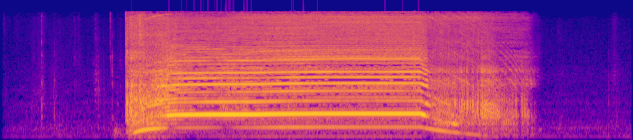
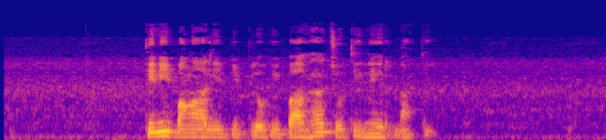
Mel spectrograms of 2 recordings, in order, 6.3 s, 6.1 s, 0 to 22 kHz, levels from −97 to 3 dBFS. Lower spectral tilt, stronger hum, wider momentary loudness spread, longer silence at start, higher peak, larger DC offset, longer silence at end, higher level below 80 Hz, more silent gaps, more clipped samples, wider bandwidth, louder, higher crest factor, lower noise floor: second, 0 dB/octave vs -6.5 dB/octave; neither; second, 14 LU vs 18 LU; second, 1.25 s vs 1.45 s; about the same, 0 dBFS vs 0 dBFS; neither; second, 1.05 s vs 1.75 s; second, -68 dBFS vs -42 dBFS; neither; neither; first, 16 kHz vs 9.4 kHz; first, -10 LUFS vs -18 LUFS; second, 12 dB vs 20 dB; first, -60 dBFS vs -52 dBFS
